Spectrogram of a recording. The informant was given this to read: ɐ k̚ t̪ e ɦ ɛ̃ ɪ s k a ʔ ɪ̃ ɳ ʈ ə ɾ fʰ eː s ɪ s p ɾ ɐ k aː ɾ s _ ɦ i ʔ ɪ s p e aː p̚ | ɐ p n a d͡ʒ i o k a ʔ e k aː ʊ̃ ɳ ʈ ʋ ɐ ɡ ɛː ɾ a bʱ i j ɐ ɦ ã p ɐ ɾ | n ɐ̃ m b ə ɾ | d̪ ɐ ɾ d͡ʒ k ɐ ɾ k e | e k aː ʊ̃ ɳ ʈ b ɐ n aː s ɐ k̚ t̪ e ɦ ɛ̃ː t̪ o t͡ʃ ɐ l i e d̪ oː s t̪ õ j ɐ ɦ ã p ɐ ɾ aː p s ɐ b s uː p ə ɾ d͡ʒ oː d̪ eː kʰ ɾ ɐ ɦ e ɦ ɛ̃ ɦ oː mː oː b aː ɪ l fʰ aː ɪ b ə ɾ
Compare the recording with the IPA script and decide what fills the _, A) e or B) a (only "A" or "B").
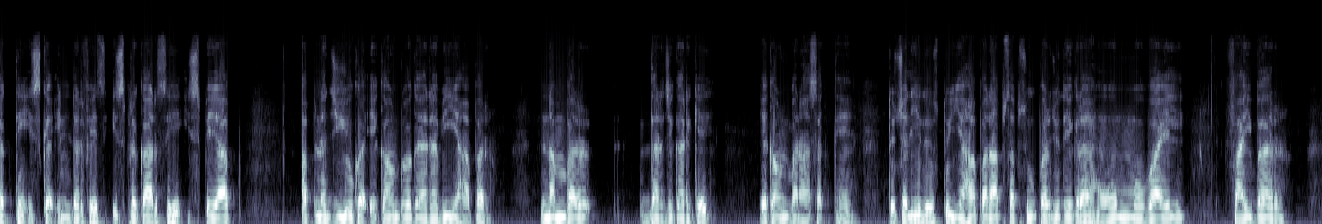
A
